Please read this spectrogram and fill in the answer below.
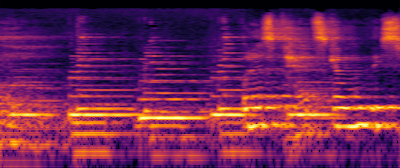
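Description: Live ukulele and electric bass guitar playing a song, with a man singing a melody over them in short phrases.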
